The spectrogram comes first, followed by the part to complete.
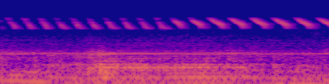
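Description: A bird singing faintly: a long, even series of quick falling chirps, about five a second.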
